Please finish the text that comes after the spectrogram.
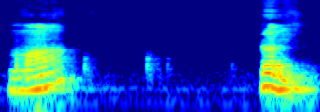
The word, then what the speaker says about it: মরণ: মরণ বানা হচ্ছে মূর্ধনা কিন্তু এটার উচ্চারণ কি হবে উচ্চারণ হবে বলতো পারবে তোমরা উচ্চারণ হবে হ্যাঁ ম রুন ম রুন এখানে কিন্তু দন্ত চলে আসবে ম রুন দন্ত চলে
